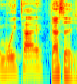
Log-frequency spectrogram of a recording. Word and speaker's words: Muay Thai: Next time I randomly check in on the gram, I see you doing, I can't even pronounce, like Muay Thai.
